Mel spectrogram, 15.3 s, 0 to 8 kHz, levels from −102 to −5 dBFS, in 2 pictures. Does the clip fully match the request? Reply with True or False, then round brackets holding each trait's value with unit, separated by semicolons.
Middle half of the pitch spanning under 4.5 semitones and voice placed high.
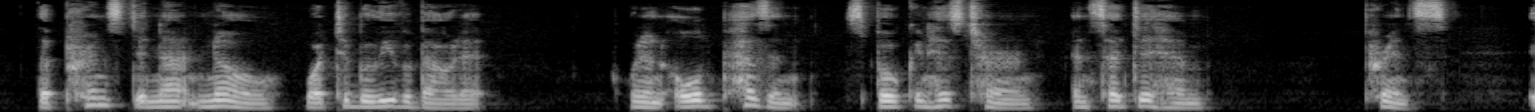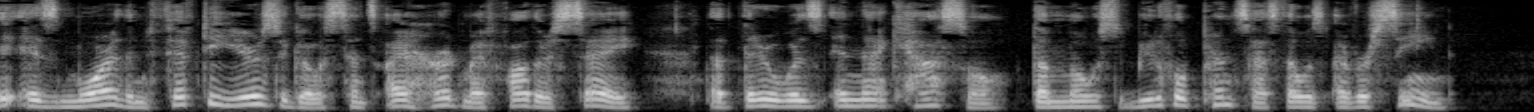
False (4.1 semitones; 150 Hz)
